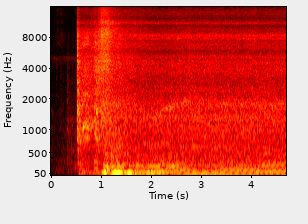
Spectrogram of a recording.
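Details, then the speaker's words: Supercharged engine with 8 lb flywheel, stage four clutch, race header with block-off plate, freshly heat-wrapped intake and header: quick crank, clean catch, sharp revs, even idle; revs up fast, healthy, intake and supercharger audible. "as you can hear sounds really good really healthy it revs up super fast especially with the supercharger the eight pound flywheel stage four clutch"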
